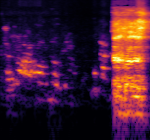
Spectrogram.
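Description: A man's voice over a microphone: quiet talking, a short pause, then a loud shout about a second and a half in.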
